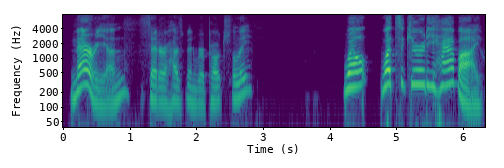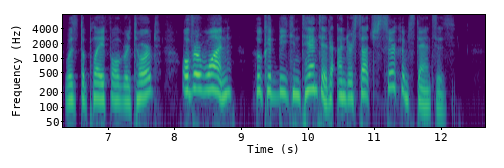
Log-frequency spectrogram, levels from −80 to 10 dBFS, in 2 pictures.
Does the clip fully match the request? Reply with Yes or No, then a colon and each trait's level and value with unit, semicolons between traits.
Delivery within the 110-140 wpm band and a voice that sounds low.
No: slow, 135 wpm; medium, 175 Hz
